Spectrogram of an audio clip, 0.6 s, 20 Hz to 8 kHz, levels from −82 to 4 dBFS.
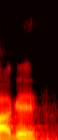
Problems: none marked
